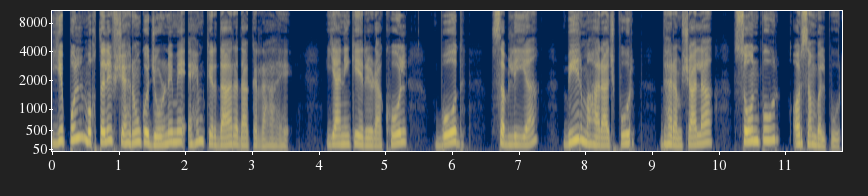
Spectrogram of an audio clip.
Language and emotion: Urdu, neutral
